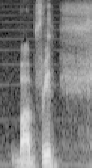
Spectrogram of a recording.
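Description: A single loud sneeze picked up on a microphone: a voiced burst, a sharp second burst, then a trailing breathy hiss that fades out. No one speaks.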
